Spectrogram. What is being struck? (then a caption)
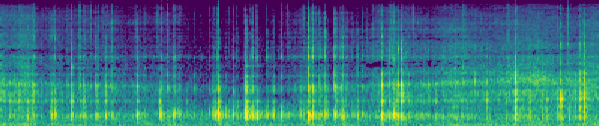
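Wooden box. Rapid fingernail scratching on the lid of a hollow white wooden box makes a dense run of short, dry scrapes and ticks, many sharp onsets packed closely together. Each stroke is brief with almost no ring, and the sound centers in a hollow low-mid tone.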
